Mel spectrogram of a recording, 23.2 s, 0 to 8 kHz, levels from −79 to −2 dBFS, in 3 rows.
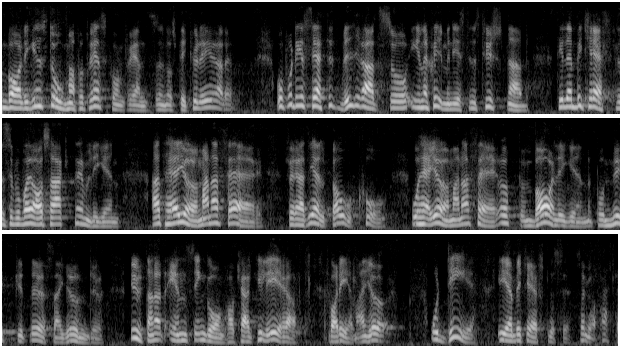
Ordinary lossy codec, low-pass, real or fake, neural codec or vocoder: Opus, 16 kbps; 7.2 kHz; fake; codec, 16 kHz, 4 kbps, X-Codec, HuBERT features, trained on general audio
